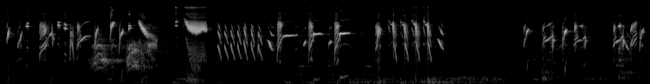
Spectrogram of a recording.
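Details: Captive-bred European goldfinch in lively song, a rapid run of high, liquid twitters, buzzy trills and repeated clipped notes, pausing briefly before resuming with further bright, chattering phrases.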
